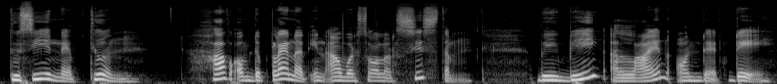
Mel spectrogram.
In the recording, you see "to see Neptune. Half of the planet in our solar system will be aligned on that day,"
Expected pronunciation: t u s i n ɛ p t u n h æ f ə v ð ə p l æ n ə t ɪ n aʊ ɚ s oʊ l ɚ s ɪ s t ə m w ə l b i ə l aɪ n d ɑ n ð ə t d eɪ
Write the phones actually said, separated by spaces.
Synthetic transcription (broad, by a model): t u s i n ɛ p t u n h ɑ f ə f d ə p l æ n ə t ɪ n aʊ ɚ s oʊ l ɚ s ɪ s t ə m w ə l b i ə l aɪ n ɑ n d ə t d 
